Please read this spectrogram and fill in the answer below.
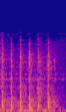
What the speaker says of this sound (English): there is a knock on the door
